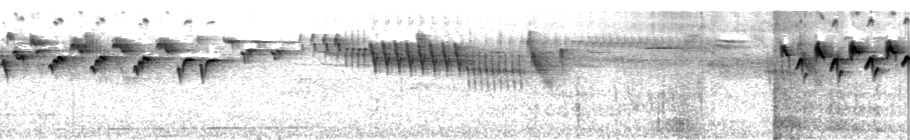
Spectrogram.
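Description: Small songbirds singing: rows of short, high, falling chirps and a trill. About eight seconds in, a brief rush of noise as a bicycle rides past on the dirt trail, with the chirping louder after it.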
